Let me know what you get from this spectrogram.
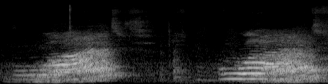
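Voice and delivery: "What" drawn out and rising; second tone. Shown as a demonstration. Teacher drilling second tone, long rise. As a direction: stretch "What" upward into a question. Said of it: "The second tone".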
